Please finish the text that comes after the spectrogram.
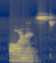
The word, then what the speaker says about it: honest: நம்ம வந்து ஹானஸ்ட் அப்படின்னு we should not pronounce. It is honest. Honest. ஏன்னா ஹெச் வந்து சைலண்ட்.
